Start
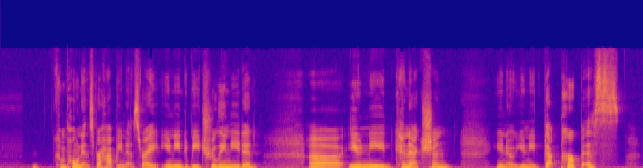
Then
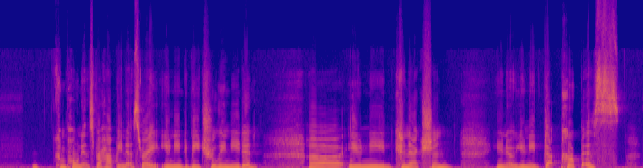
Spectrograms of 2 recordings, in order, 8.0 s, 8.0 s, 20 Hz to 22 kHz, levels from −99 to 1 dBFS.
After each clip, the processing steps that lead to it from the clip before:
downward compressor 6 to 1, threshold −27 dBFS, peak gain reduction 11.5 dB
tube saturation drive 26 dB, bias 0.4
level −4 dB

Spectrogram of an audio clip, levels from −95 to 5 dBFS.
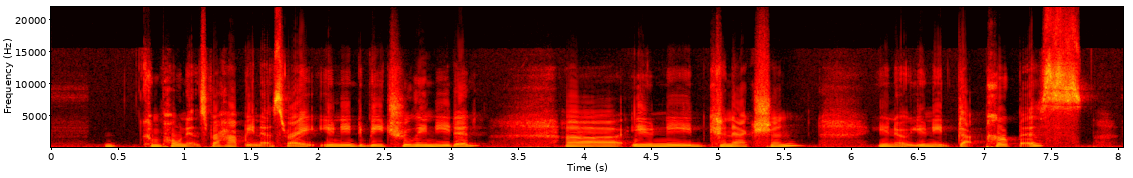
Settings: high-shelf EQ 3,300 Hz +11 dB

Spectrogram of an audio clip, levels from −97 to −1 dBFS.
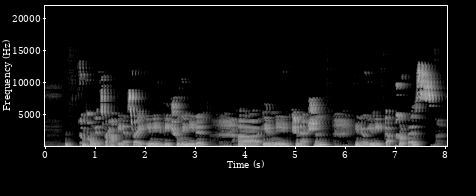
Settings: noise gate −49 dBFS, range −10 dB
spectral peaks only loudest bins 64
feedback echo with a high-pass in the loop 62 ms, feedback 26%, high-pass 360 Hz, level −4.5 dB

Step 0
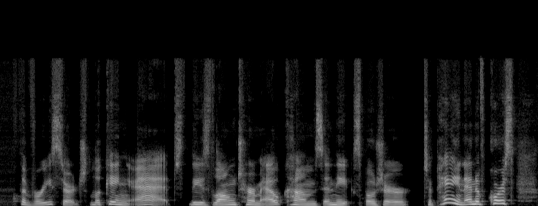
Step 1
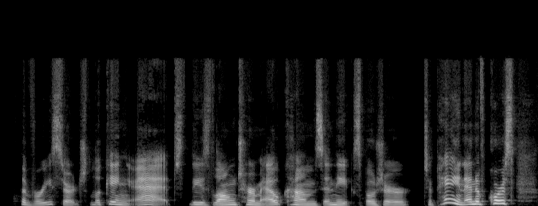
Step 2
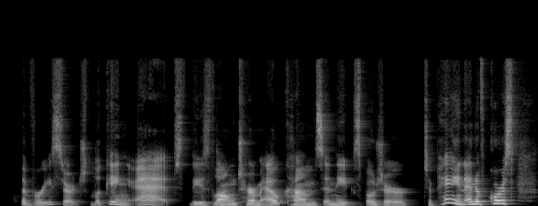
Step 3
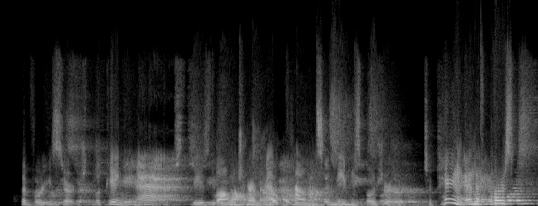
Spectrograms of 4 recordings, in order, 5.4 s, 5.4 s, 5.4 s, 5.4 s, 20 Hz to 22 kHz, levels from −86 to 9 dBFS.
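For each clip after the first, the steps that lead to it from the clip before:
multiband upward and downward expander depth 70%; level +5 dB
tuned comb filter 61 Hz, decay 0.3 s, harmonics all, mix 40%
dense smooth reverb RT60 0.69 s, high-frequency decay 0.95×, pre-delay 115 ms, DRR 5.5 dB; highs frequency-modulated by the lows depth 0.51 ms; level +1.5 dB

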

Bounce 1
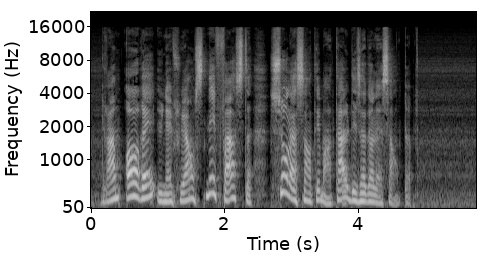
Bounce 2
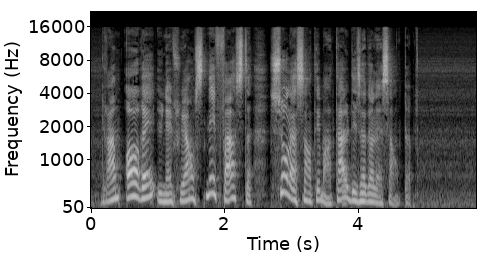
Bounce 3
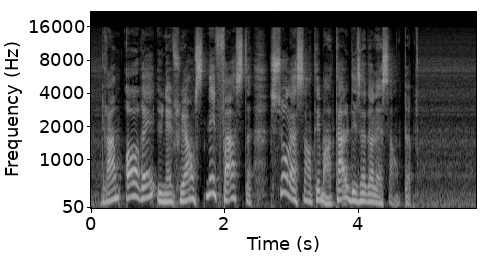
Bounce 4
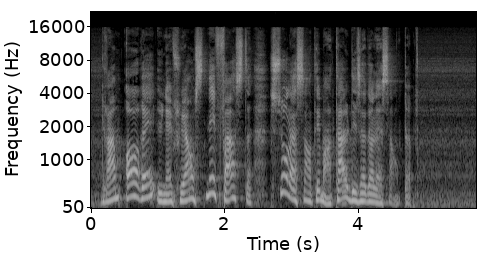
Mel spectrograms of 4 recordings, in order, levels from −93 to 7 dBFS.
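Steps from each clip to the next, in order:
high-shelf EQ 3,500 Hz +8.5 dB; level −2.5 dB
downward compressor 6 to 1, threshold −24 dBFS, peak gain reduction 12 dB
convolution reverb, pre-delay 6 ms, DRR 20.5 dB

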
